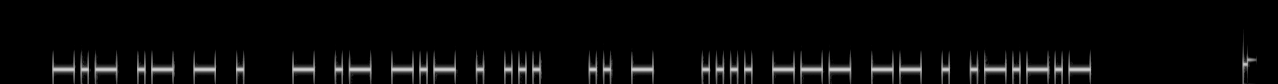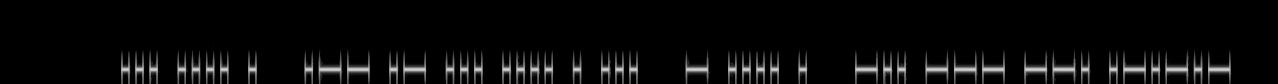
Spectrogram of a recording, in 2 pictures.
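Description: Morse code sent at 17 words per minute, tapped out as a steady, medium-high electronic beep in quick dots and dashes, sent in word-like groups, with a brief pause and a lone click midway. No voices.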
